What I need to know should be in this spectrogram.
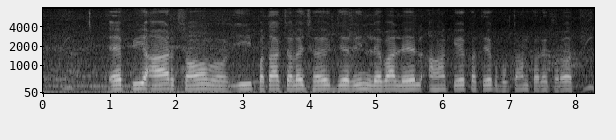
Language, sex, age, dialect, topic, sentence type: Maithili, male, 31-35, Eastern / Thethi, banking, statement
